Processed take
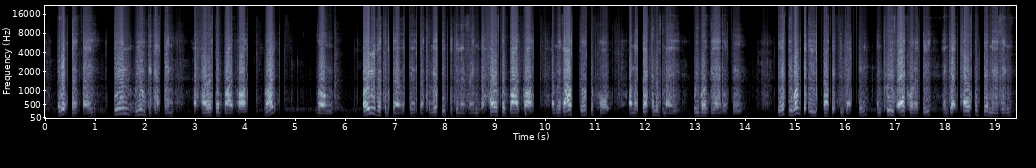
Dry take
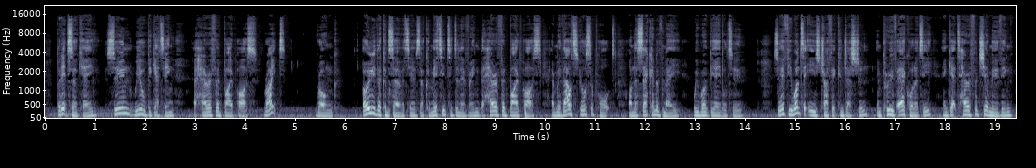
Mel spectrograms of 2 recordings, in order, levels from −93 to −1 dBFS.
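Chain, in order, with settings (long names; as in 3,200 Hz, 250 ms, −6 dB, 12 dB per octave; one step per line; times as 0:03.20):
gap after every zero crossing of 0.25 ms
high-pass filter 600 Hz 24 dB per octave
parametric band 1,300 Hz −9.5 dB 0.31 octaves
level +4 dB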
